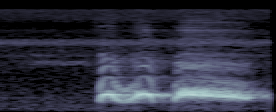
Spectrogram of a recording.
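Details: Brief low coo from a spotted dove: two quick hollow notes and then a longer drawn-out coo, with a faint steady high hum behind.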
